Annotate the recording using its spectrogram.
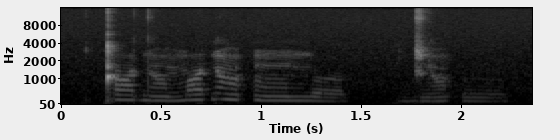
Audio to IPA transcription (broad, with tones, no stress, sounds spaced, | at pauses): ǃ ɔ˧ d ɔ̃˨ m ɔ˦ ɗ ɔ̃˧ ʔ õː˨ m o˨ | d͡ʑ ɔ̃˨ ʔ u˨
